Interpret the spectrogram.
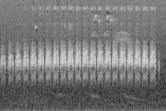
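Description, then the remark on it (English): A cactus wren, a very large, strikingly patterned brown wren the size of a red-winged blackbird, perched atop a cactus in the American Southwest, sings its gravelly song, a steady run of about twenty harsh, rasping notes at a quick even tempo, mid-pitched and loud, with no talking. “Perched atop a cactus in the American Southwest, a strikingly patterned brown bird sings a gravelly refrain.”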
